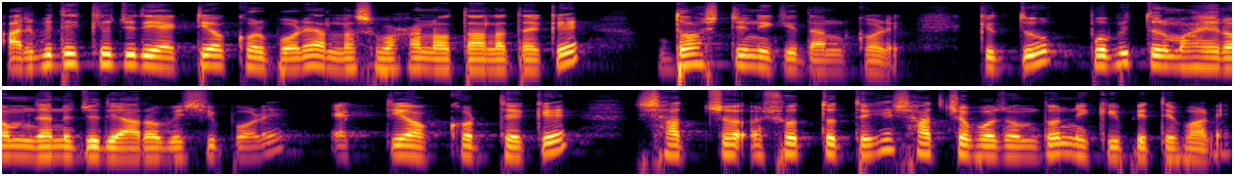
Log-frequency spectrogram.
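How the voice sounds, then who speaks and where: A man with a Bangladeshi Bengali accent, teaching Quran letters and their pronunciation in a slow lesson where he drills each sound and asks the class to repeat it. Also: medium pitch.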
